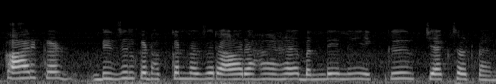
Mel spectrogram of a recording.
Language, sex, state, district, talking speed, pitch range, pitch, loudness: Hindi, female, Jharkhand, Sahebganj, 180 wpm, 245-270 Hz, 250 Hz, -27 LUFS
